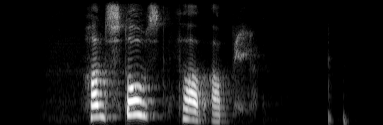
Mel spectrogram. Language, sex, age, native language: Icelandic, female, 50-59, Icelandic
